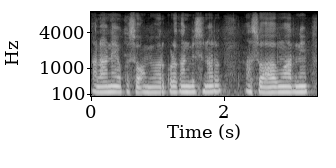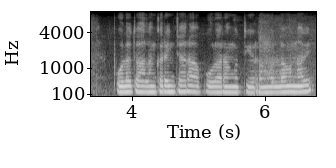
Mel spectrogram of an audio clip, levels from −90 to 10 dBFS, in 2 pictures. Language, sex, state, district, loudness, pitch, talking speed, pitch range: Telugu, male, Telangana, Mahabubabad, -13 LUFS, 155 Hz, 135 wpm, 150-160 Hz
